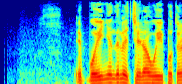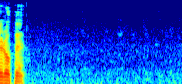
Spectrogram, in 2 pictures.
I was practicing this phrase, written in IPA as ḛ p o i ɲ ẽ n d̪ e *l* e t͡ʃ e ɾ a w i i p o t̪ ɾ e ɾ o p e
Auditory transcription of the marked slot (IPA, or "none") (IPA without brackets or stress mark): l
